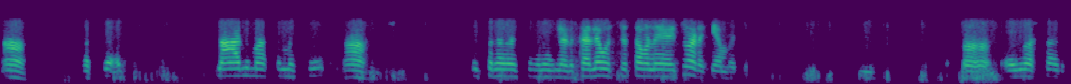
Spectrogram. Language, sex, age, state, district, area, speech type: Malayalam, female, 45-60, Kerala, Kottayam, rural, conversation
